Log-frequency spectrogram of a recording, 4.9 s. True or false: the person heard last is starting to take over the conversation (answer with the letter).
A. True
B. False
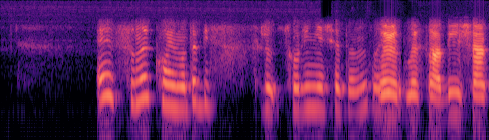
A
